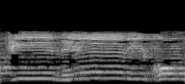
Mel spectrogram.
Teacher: أبو عمرو بالإمالة واندرج معه وجه للصور عن ابن ذكوان واندرج دور الكسائي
